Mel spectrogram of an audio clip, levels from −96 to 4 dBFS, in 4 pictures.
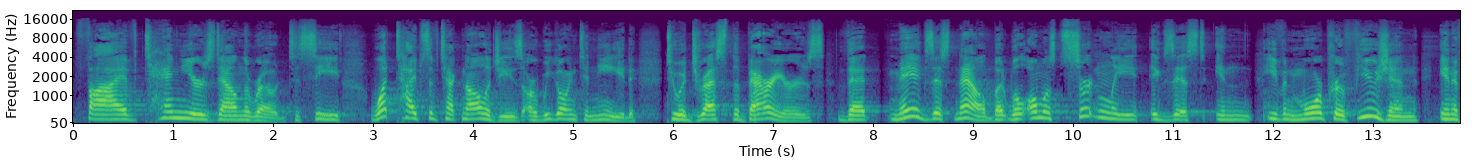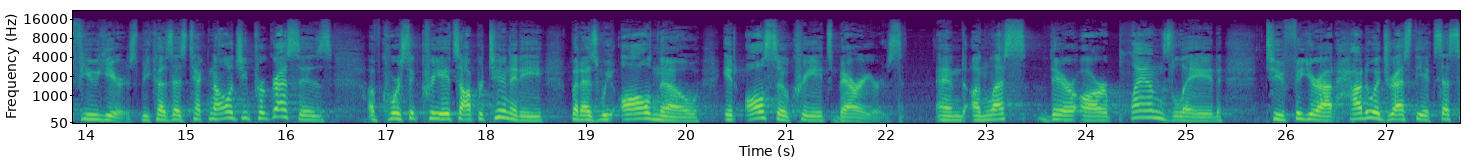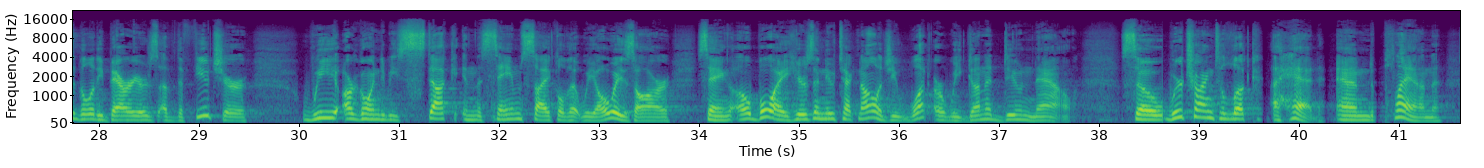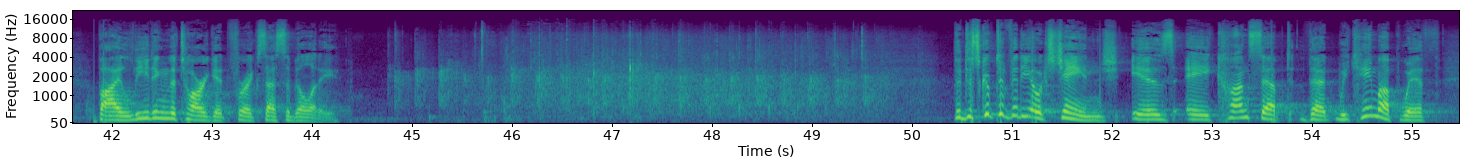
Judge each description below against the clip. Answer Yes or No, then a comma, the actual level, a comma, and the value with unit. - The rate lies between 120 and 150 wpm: Yes, average, 140 wpm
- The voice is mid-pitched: Yes, medium, 165 Hz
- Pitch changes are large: No, average, 4.8 semitones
